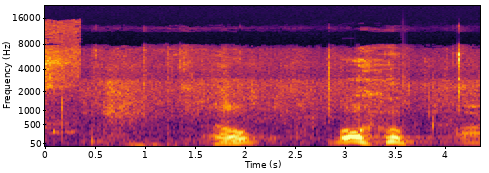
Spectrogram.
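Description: A man's low grunts of effort: one about halfway through, then two short ones close together near the end.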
